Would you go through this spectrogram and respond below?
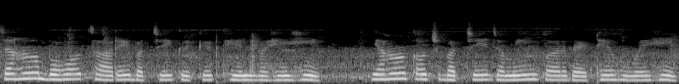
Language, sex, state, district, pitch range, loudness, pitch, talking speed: Hindi, female, Madhya Pradesh, Dhar, 205-235 Hz, -15 LUFS, 215 Hz, 140 wpm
